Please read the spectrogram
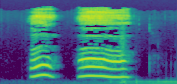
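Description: A high voice wailing twice: a short rising-and-falling call, then a longer, steadier one that sinks slightly at the end. A low steady hum comes in near the end.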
